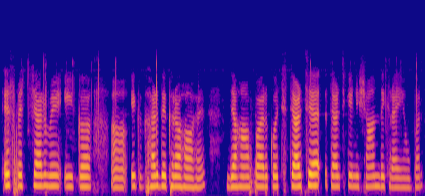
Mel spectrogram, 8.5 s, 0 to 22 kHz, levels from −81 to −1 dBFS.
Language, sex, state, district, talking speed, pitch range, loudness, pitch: Hindi, female, Chhattisgarh, Jashpur, 150 wpm, 200-215 Hz, -19 LUFS, 205 Hz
